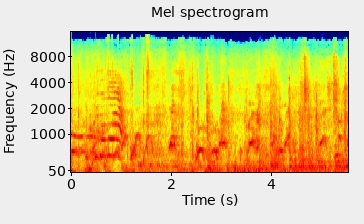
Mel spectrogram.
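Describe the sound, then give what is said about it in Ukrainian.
Several dogs bark, yelp and whimper in quick, overlapping bursts as they are loaded up in the frontline town of Gornyak, a restless, continuous chorus over a busy, noisy background. “Собак грузим самостоятельно и бегом на следующий адрес.”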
